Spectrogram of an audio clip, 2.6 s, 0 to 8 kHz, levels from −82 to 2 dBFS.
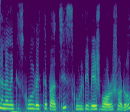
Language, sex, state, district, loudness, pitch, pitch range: Bengali, female, West Bengal, Paschim Medinipur, -16 LUFS, 245 Hz, 215-280 Hz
